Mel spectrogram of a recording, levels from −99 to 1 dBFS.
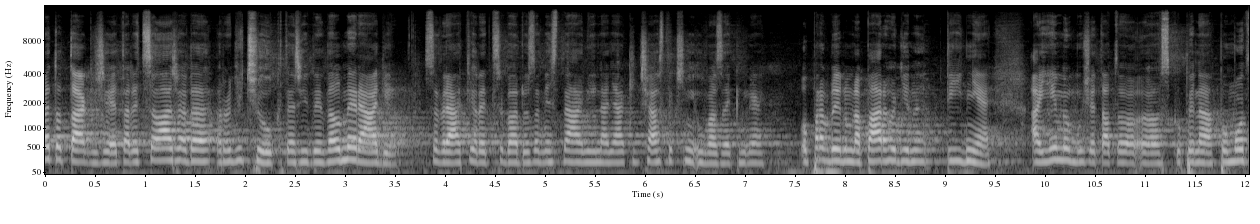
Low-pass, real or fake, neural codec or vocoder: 14.4 kHz; fake; codec, 44.1 kHz, 7.8 kbps, Pupu-Codec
